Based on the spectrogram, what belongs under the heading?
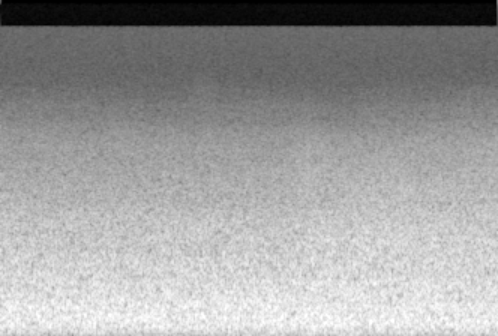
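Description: Continuous roaring surf and wind noise fill the recording throughout, with no animal calls heard.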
